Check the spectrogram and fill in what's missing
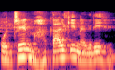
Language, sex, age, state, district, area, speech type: Hindi, male, 45-60, Madhya Pradesh, Ujjain, urban, spontaneous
